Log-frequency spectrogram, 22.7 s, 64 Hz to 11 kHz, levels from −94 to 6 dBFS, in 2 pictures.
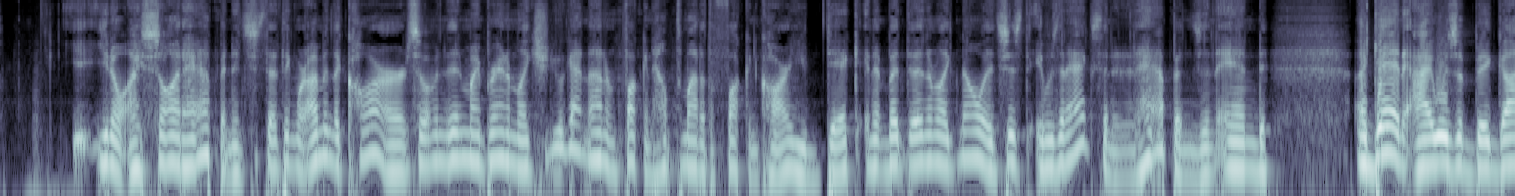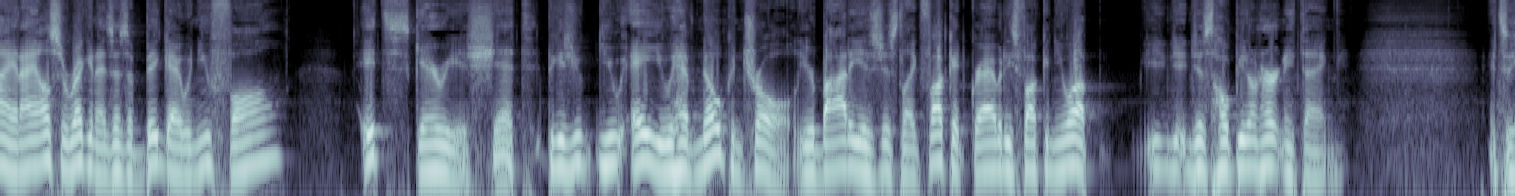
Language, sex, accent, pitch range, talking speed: English, male, American, 120-155 Hz, 275 wpm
